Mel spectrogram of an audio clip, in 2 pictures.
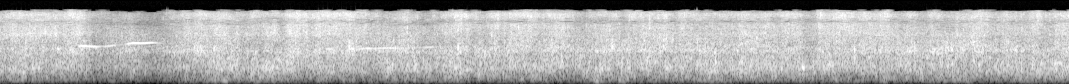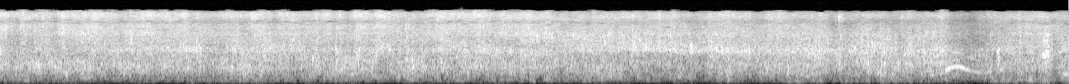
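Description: Steady rush and splash of sea water along a sailing yacht's bow as it moves through the water.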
